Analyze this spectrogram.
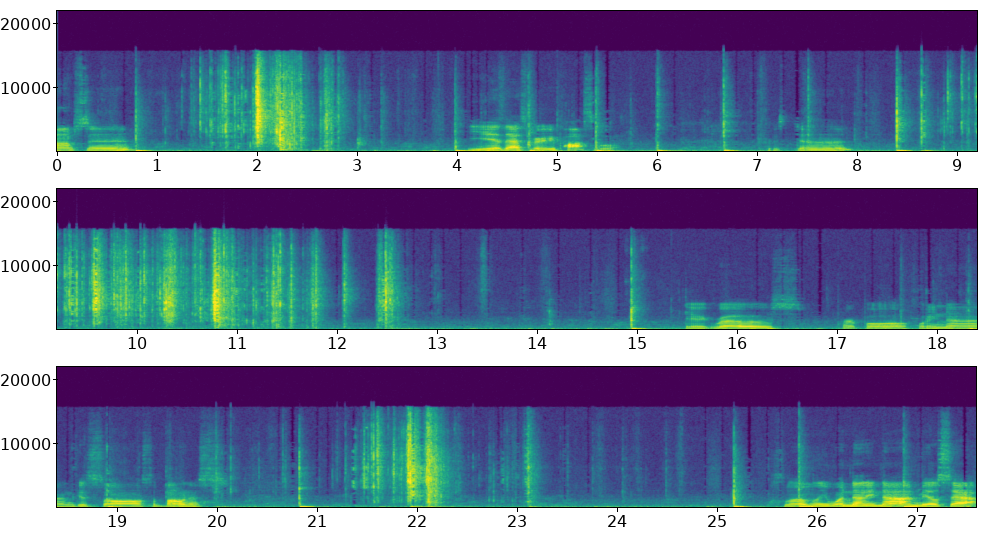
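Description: Trading cards tap and slide against each other as they are sorted.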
